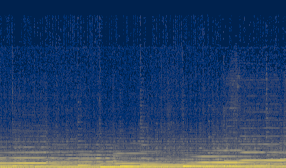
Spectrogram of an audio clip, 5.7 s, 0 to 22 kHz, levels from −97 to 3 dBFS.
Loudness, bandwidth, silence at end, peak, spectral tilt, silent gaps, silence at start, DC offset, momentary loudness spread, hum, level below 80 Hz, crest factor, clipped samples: -14 LUFS; 4.1 kHz; 0 s; 0 dBFS; -11 dB/octave; none; 0 s; under 0.1%; 8 LU; none; -48 dBFS; 14 dB; under 0.1%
